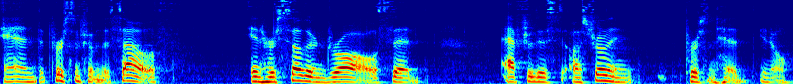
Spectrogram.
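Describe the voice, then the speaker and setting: Speaking at a fairly slow pace with long, frequent pauses, a woman talks in a Midwestern accent. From US Midwest, Chicago. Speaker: author. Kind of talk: interview. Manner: conversational.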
